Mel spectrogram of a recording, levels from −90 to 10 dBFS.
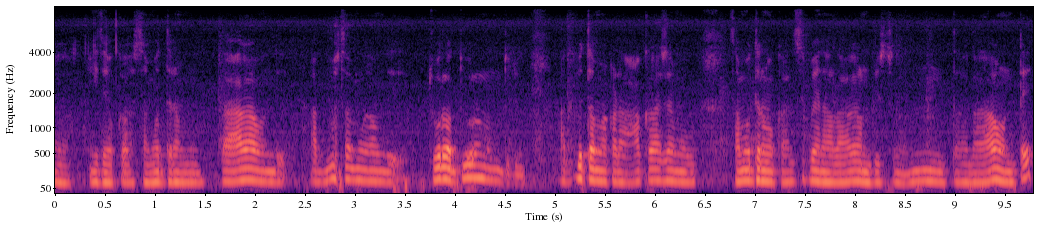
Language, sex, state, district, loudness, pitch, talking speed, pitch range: Telugu, male, Telangana, Karimnagar, -23 LUFS, 120 Hz, 130 wpm, 115-135 Hz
